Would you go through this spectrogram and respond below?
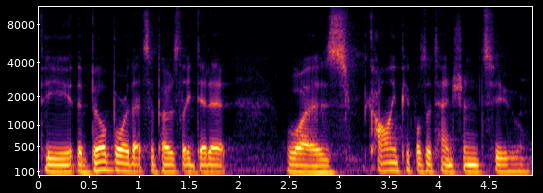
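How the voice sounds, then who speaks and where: A man's voice: sits low, flat delivery, normal speed, darkish tone. A man in his thirties hosting a casual interview, thinking aloud and asking curious questions. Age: 30s. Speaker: podcast host.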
